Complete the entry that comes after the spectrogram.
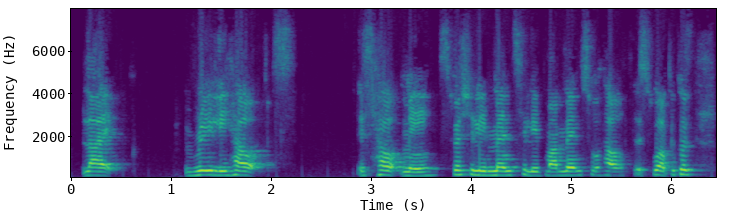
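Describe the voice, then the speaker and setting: In a British accent, a woman talks at a moderate pace. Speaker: interview guest on weight loss. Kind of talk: casual interview chat.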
